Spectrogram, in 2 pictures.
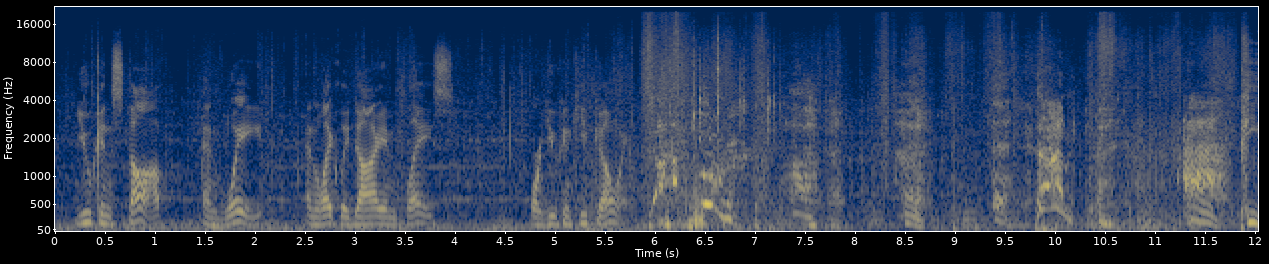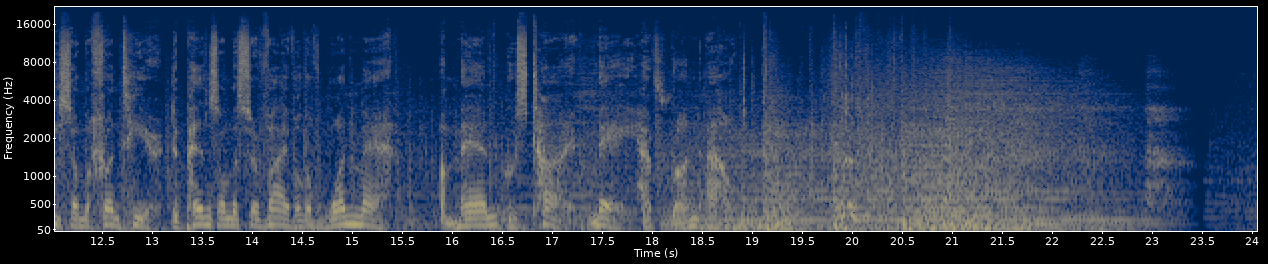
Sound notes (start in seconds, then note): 8.5 yells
